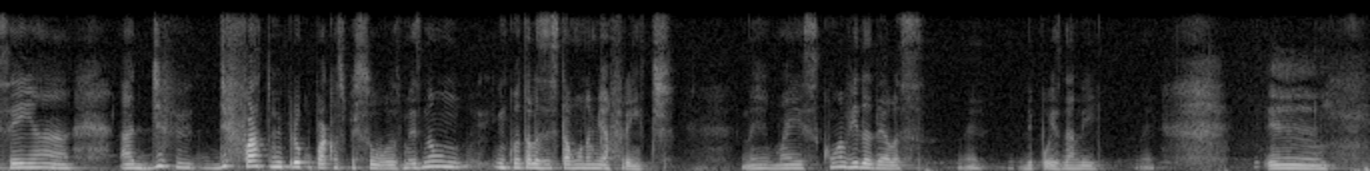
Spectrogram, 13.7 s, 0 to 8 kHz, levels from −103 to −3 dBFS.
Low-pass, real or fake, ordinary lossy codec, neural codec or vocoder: 7.2 kHz; real; none; none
